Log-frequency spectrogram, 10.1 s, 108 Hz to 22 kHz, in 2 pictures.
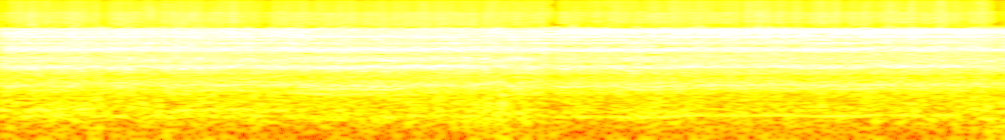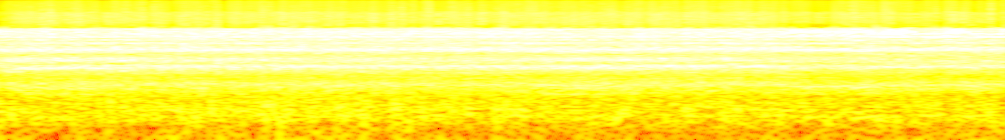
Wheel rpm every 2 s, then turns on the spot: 220, 220, 220, 230, 220.
none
